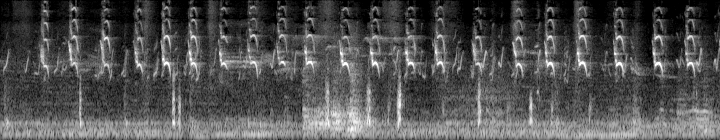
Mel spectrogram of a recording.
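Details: A hen with baby chicks; several chicks peep continuously, shrill falling notes overlapping in a busy stream, with a brief rustle or scuffle midway.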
